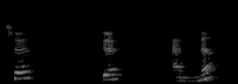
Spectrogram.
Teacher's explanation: T is a voiceless oral alveolar stop. D is a voiced oral alveolar stop. And N is a voiced nasal alveolar stop. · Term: alveolar stops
